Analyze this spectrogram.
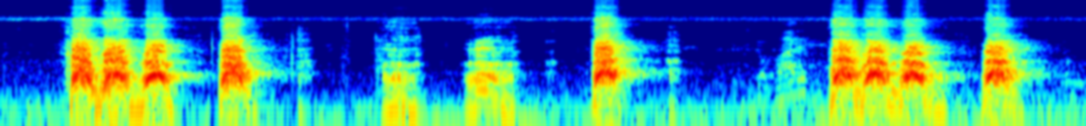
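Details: Dog barking in quick bursts: a fast triple bark, a single bark, two softer lower yaps, another single bark, then a rapid run of four barks ending on one more, with short silences between.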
